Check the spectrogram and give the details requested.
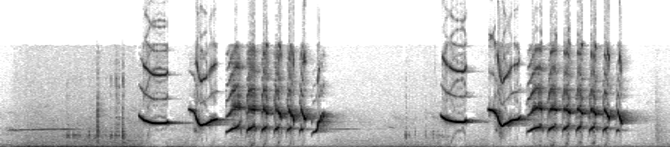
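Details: White-rumped shama singing competitively with tail flicks. Two matching phrases, each a sharp whistled note followed by a quick chattering trill, are separated by a pause with a low background hum.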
